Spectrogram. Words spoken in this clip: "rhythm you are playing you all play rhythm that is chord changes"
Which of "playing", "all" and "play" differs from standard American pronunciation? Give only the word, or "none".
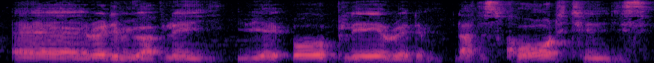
none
